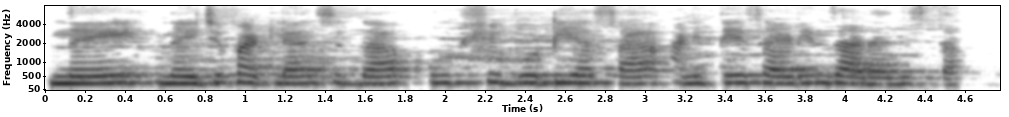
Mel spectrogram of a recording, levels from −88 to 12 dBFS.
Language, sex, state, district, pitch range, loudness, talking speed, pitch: Konkani, female, Goa, North and South Goa, 245-270 Hz, -16 LUFS, 165 wpm, 250 Hz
